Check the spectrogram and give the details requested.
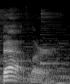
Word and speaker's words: Battler: It's made up of the characters fight and person, and it's pronounced Battler.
